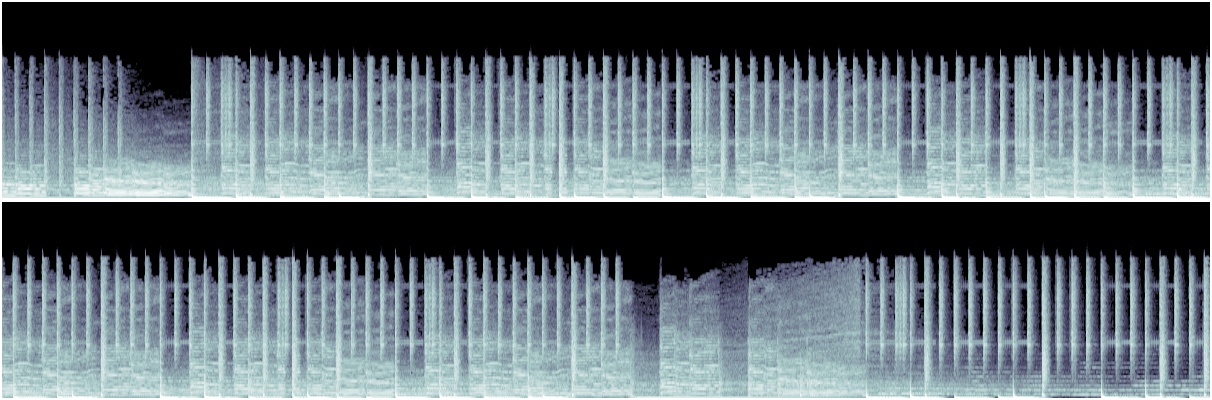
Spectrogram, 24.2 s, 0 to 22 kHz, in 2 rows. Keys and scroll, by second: 1.0 r, 17.5 space, 17.9 e, 19.2 space, 19.8 Delete, 23.4 m.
